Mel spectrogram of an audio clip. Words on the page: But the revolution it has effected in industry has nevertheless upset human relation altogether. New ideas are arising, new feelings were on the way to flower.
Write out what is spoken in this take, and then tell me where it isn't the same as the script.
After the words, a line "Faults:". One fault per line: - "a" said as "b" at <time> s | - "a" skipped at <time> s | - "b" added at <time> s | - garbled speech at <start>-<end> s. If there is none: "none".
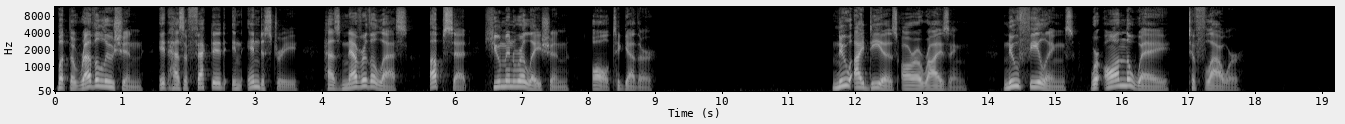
But the revolution it has effected in industry has nevertheless upset human relation altogether. New ideas are arising, new feelings were on the way to flower.
Faults:
none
